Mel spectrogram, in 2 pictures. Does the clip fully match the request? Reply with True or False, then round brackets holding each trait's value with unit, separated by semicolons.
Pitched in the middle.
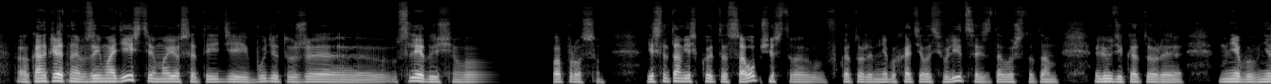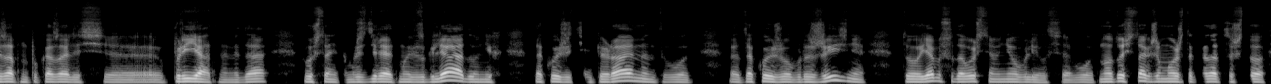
False (120 Hz)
